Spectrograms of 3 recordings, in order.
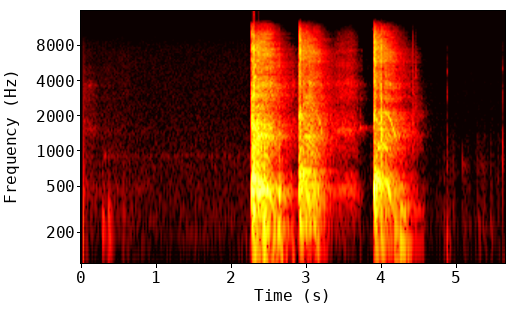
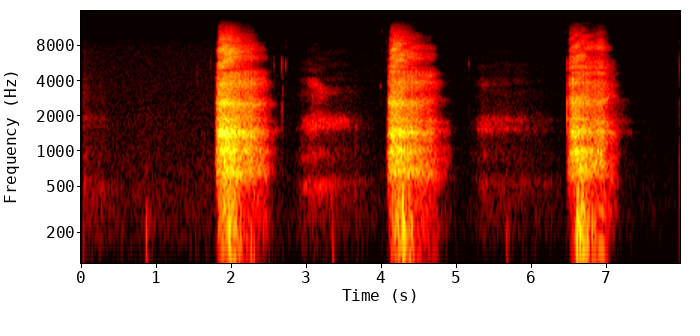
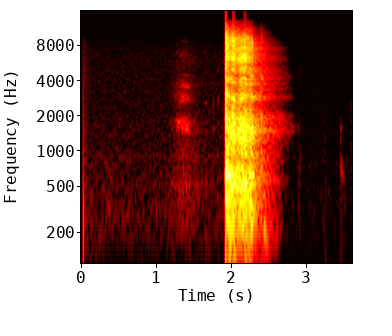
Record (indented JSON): {
  "three_cough_length": "5.7 s",
  "three_cough_amplitude": 32768,
  "three_cough_signal_mean_std_ratio": 0.3,
  "exhalation_length": "8.0 s",
  "exhalation_amplitude": 13368,
  "exhalation_signal_mean_std_ratio": 0.33,
  "cough_length": "3.6 s",
  "cough_amplitude": 32767,
  "cough_signal_mean_std_ratio": 0.26,
  "survey_phase": "beta (2021-08-13 to 2022-03-07)",
  "age": "45-64",
  "gender": "Female",
  "wearing_mask": "No",
  "symptom_cough_any": true,
  "symptom_sore_throat": true,
  "symptom_fatigue": true,
  "symptom_headache": true,
  "symptom_other": true,
  "symptom_onset": "10 days",
  "smoker_status": "Never smoked",
  "respiratory_condition_asthma": false,
  "respiratory_condition_other": false,
  "recruitment_source": "REACT",
  "submission_delay": "1 day",
  "covid_test_result": "Negative",
  "covid_test_method": "RT-qPCR"
}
